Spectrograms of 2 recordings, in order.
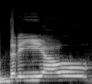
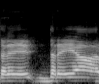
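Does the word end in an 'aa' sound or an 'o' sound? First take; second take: o; aa. First: The word ends in a rounded 'o' vowel. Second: The word ends in an open 'aa' vowel. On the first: This is the form used when reciting scripture. The speaker calls it right. "Gurbani ਦੇ ਵਿੱਚ ਬੋਲਣਾ ਹੈ ਦਰਿਆਓ" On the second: This is the everyday spoken form of the word. The speaker calls it wrong. "ਆਮ ਭਾਸ਼ਾ ਦੇ ਵਿੱਚ ਪੰਜਾਬੀ ਦੇ ਵਿੱਚ ਅਸੀਂ ਦਰਿਆ ਆਖਦੇ ਨੇ"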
